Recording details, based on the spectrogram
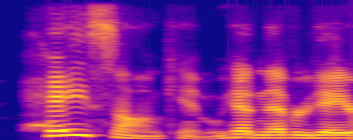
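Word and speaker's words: Ha-seong Kim: Kim Mike's getting me to say hi song that's not how you say it it's hey song Kim we had an every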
